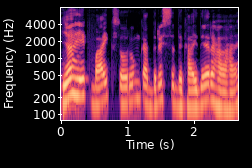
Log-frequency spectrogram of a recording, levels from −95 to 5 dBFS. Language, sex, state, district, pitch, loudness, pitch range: Hindi, male, Jharkhand, Ranchi, 160 Hz, -15 LUFS, 135-175 Hz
